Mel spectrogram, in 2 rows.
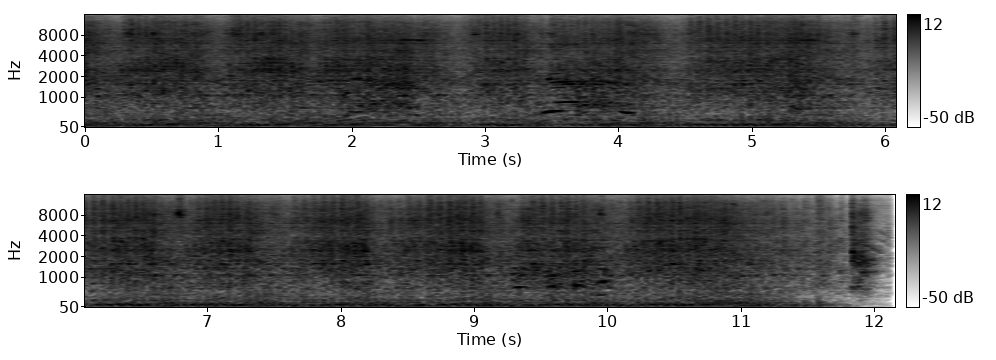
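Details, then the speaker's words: Suzuki VX800 engine in homemade buggy, first run after repeated attempts: loud uneven lumpy running that never settles to smooth idle; carburetor leaking gasoline. "Oh man! Oh, it finally runs! Come on! It just needs some encouragement. Oh, it runs!"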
